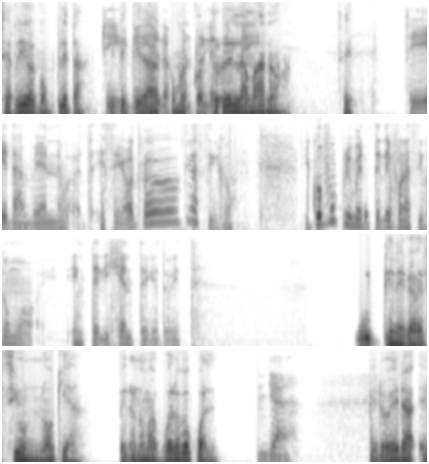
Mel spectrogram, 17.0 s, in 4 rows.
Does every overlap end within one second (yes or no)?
no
